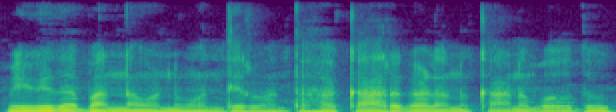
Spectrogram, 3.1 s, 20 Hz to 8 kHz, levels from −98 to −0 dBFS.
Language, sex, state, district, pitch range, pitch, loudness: Kannada, male, Karnataka, Bangalore, 100-110 Hz, 105 Hz, -18 LUFS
